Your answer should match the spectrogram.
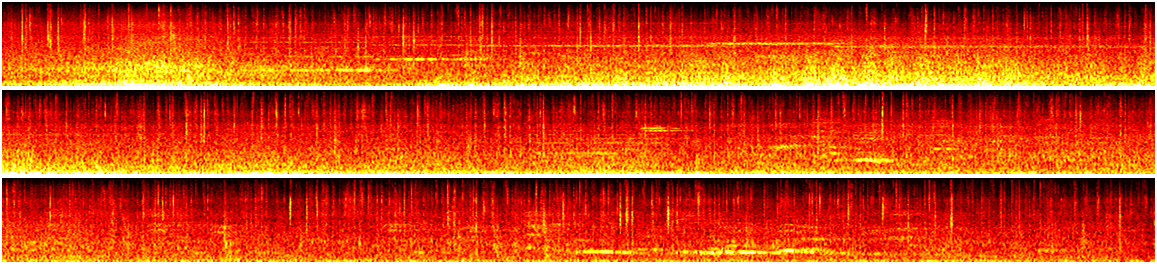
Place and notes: Woodward Ave, Ridgewood, NY, USA - Water dripping from the M train platform
Sounds of water dripping on the road from the elevated M train station (Forest Ave).
In a twisted turn of events, a car parks under the stream of water, changing the sound of the dripping water.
